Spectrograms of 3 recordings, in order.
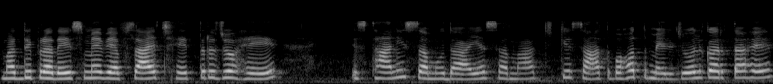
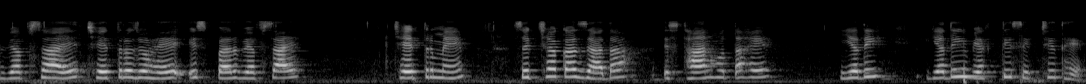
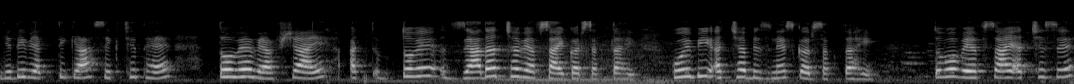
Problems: constant background noise, continuous background conversations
